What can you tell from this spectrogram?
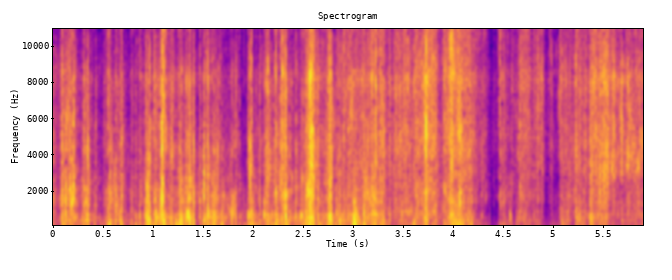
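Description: Plastic mailer bag crinkling and rustling as hands reach in and rummage through it, with a brief lull about four seconds in.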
